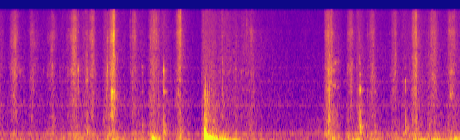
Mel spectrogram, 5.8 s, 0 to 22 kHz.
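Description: A black PS4 controller of hollow hard plastic, held in gloved hands, has its edges and triggers scrubbed with a stiff detailing brush. Quick dry scratching and rubbing strokes come in bursts, with one heavier low knock partway through. A quiet pause follows before the brushing resumes.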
